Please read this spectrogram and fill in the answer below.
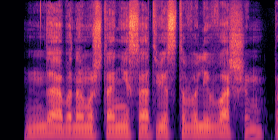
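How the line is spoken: Grumbling. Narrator (Russian): проворчала Екатерина Медичи

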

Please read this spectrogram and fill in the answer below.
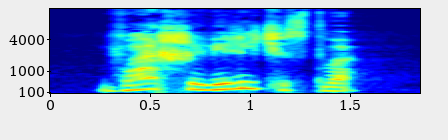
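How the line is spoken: Barely breathed out. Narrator (Russian): едва выдохнул он наконец

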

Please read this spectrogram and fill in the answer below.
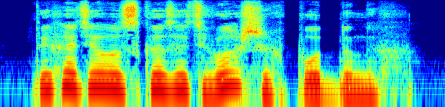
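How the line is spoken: Gentle interrupting tone. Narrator (Russian): ласковым тоном прервал меня кесарь

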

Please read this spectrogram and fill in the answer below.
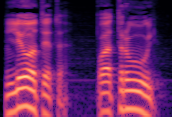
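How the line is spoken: Weary foreboding sigh. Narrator (Russian): Вздохнул я, предчувствуя новые приключения на свою 5-ю точку

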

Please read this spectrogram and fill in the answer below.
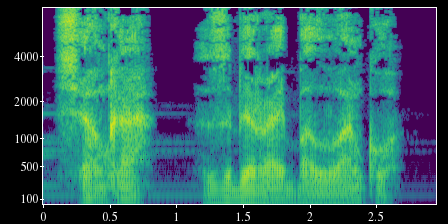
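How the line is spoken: Tired. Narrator (Russian): устало сказал он

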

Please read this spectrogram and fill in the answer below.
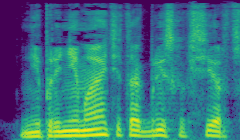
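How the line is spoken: Soft. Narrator (Russian): мягко сказал он

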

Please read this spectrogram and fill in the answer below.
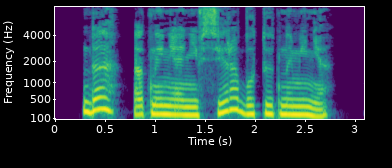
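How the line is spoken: Weary confirmation. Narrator (Russian): устало подтвердила

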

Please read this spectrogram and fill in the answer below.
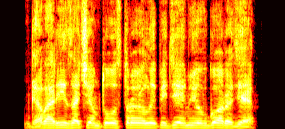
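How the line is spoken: Barked harshly. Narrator (Russian): рявкнул я на де Бордо

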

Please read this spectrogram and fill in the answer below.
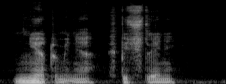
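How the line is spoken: Said quietly. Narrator (Russian): сказал Леверлин тихо

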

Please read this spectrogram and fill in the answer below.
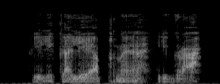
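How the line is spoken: Quiet, for one listener. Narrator (Russian): негромко, чтобы его мог слышать только Гарри, произнес Дамблдор

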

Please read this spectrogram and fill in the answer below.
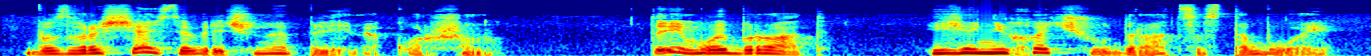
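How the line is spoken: Quiet. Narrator (Russian): Ежевика тихо сказал

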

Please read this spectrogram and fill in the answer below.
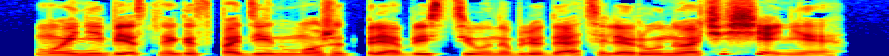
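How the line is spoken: Giggling. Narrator (Russian): хихикнула Азимандия

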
